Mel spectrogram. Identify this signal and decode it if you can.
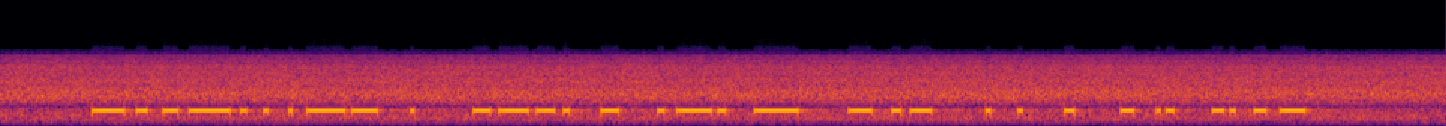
Beeps of irregular length, with phone line noise and room echo. There is no code.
